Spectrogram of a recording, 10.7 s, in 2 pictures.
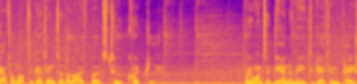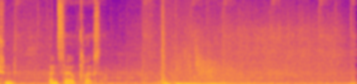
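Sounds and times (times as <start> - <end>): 
speech: 0.0 - 2.6, 3.7 - 7.1
steady hiss of noise: 0.0 - 10.7
U-boat deck gun firing warning shots: 7.8 - 8.6
deep rumbling boom: 7.8 - 9.7.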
